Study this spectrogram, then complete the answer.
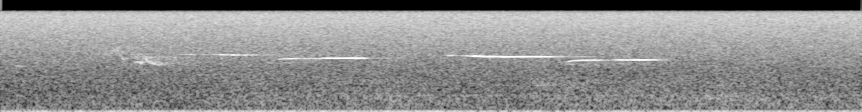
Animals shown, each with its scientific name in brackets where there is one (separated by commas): Black-capped Chickadee (Poecile atricapillus), Red-eyed Vireo (Vireo olivaceus)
